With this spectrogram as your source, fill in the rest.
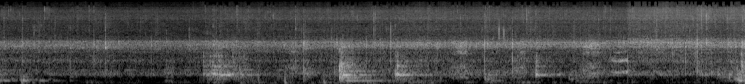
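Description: Onions crackle and sizzle steadily in a hot pan while a few clinks of utensils sound close by, with no talking.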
